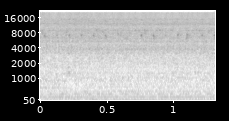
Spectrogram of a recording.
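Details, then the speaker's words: 2007 Ford Fiesta 1.25, five-door, at idle, clutch pedal pressed and released; owner reports high bite, squeaky and slipping clutch: quiet even idle with a faint constant hum under the engine note; slightly humming clutch release (throw-out) bearing. "clutch in, clutch out. It's got a slight humming on the throw out bearing."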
